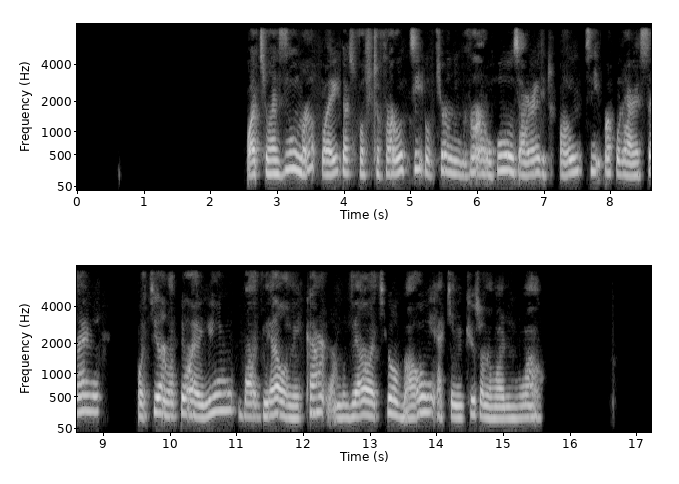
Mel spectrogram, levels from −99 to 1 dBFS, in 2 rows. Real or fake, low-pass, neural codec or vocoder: fake; 7.2 kHz; codec, 16 kHz, 1 kbps, FreqCodec, larger model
